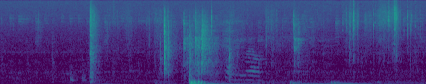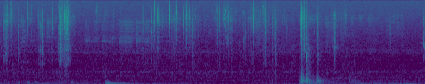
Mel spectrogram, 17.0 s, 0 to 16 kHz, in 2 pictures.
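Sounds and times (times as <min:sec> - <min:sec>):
rustling plastic packaging: 0:03.3 - 0:10.2, 0:10.9 - 0:15.6.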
